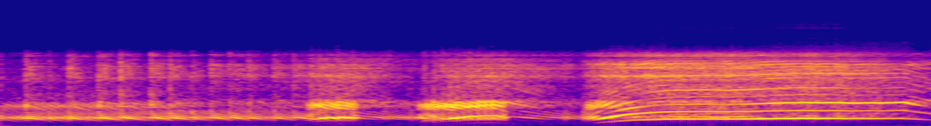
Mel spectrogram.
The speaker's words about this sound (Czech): Tak tento zvuk bych tady nečekala. Kácení stromů. A teď už musíme jenom počkat, až strom se skřípěním spadne.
